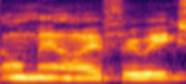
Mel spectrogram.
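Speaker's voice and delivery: plain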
